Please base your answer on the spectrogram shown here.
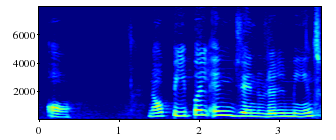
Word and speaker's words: on: people in general and its pronunciation is awe now people in general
